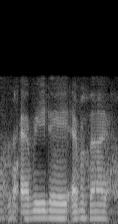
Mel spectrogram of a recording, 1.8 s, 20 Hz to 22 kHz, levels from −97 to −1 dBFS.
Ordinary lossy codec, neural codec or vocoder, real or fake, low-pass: none; codec, 16 kHz, 1.1 kbps, Voila-Tokenizer; fake; 5.4 kHz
